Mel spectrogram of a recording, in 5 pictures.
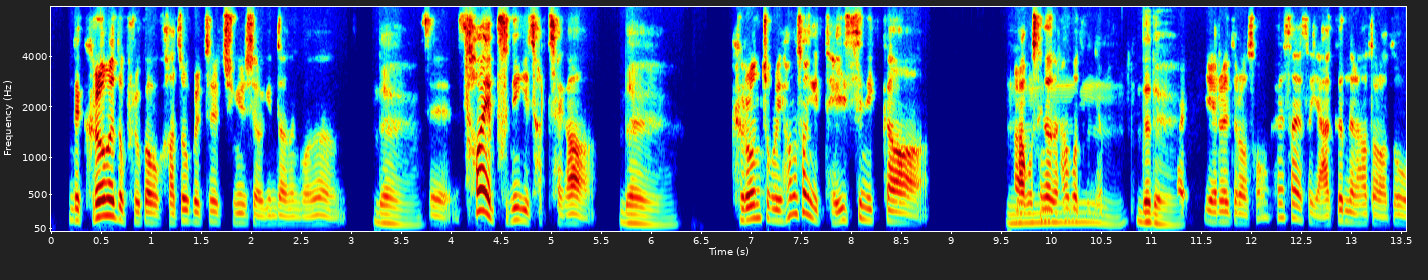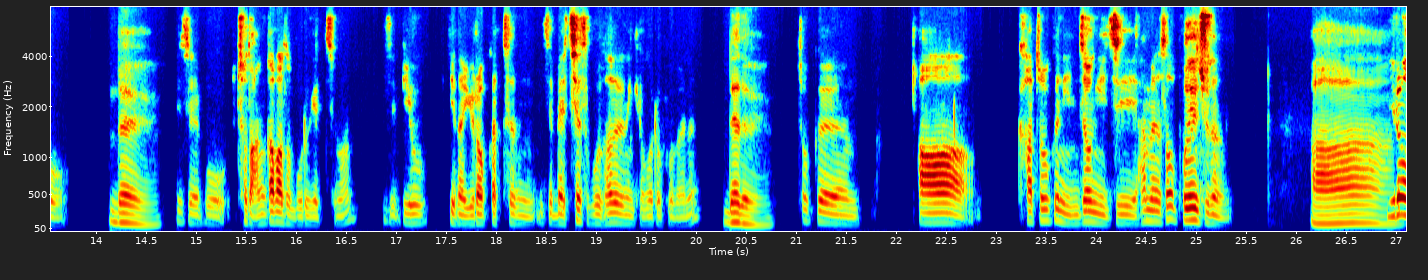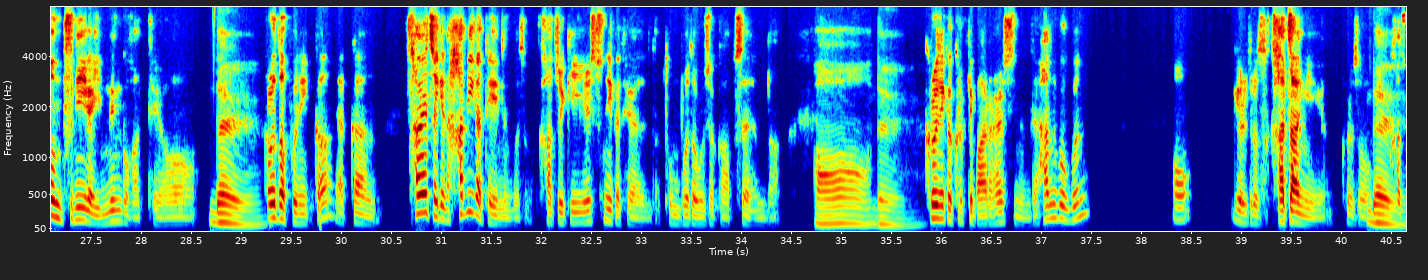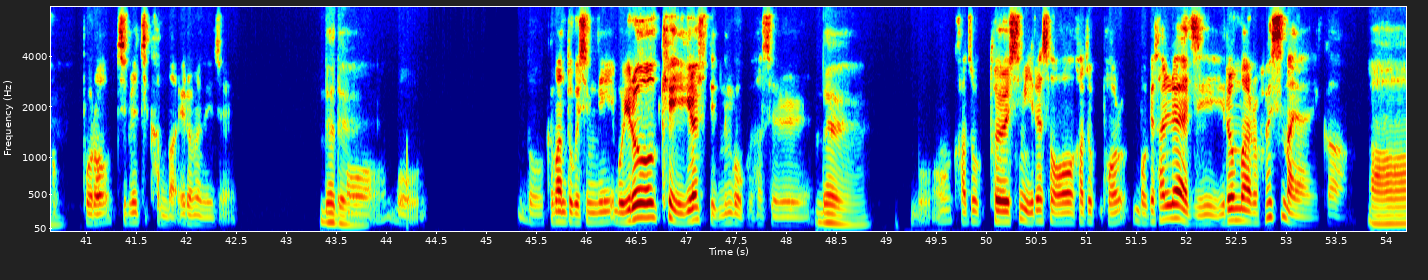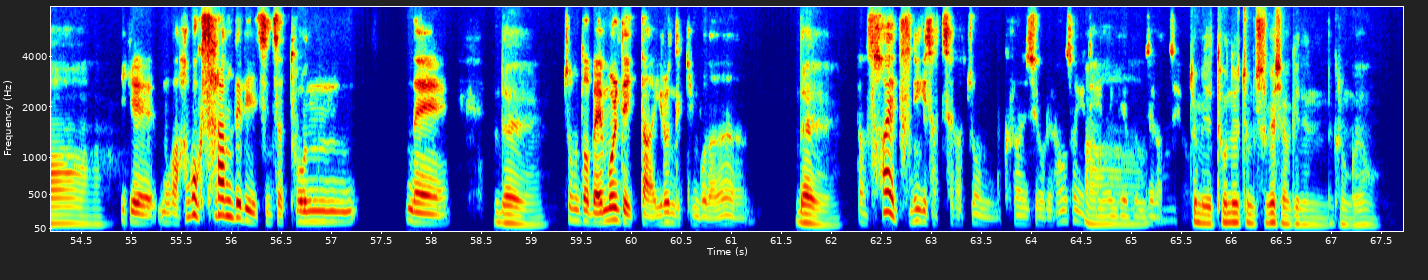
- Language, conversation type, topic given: Korean, unstructured, 돈과 행복은 어떤 관계가 있다고 생각하나요?
- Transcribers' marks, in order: other background noise; "보여주는" said as "보서리는"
